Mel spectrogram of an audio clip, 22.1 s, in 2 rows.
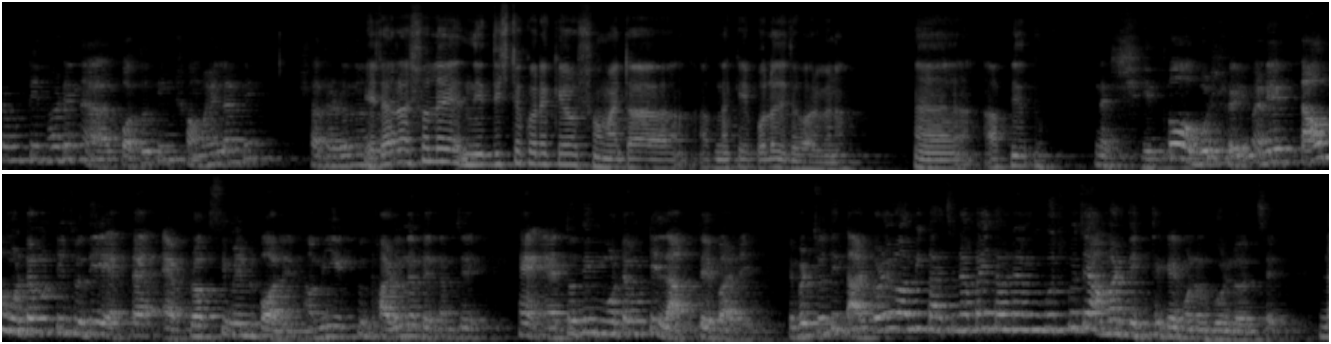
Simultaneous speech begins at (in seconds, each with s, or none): none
